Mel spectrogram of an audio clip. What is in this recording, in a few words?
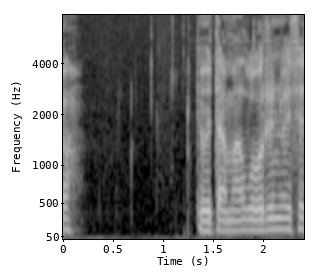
"malwr", Welsh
